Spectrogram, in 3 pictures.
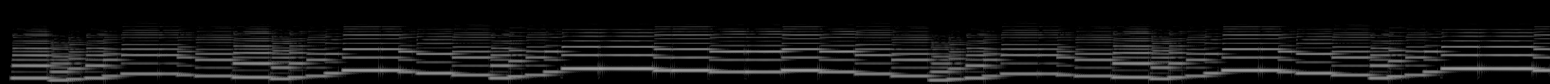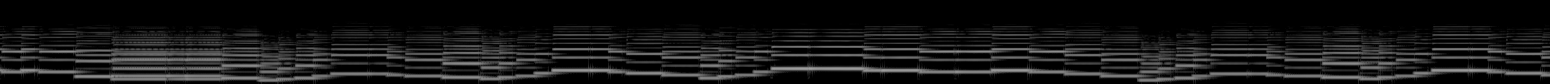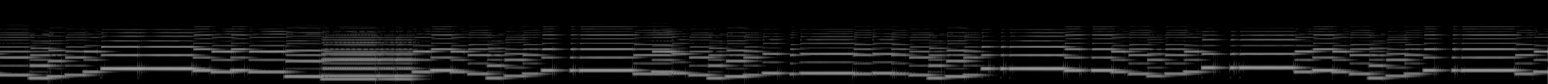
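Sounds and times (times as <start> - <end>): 
bridal waltz music: 0.1 - 46.4.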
